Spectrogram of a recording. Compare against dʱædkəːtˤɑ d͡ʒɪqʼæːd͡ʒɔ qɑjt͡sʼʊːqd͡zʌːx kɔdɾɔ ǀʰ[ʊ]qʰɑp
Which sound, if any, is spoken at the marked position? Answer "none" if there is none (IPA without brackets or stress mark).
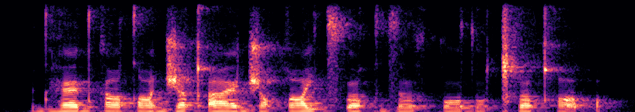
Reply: ʊ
